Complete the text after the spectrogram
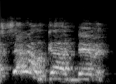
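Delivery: high-pitched retold scolding; mock-yell over the howling; exasperated mock yell. Sleepless owner to three howling dogs, high mock yell.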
